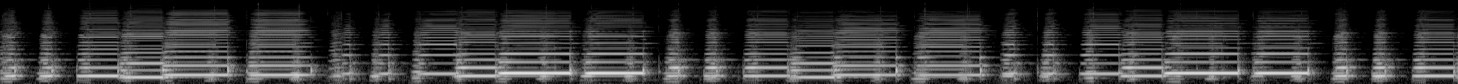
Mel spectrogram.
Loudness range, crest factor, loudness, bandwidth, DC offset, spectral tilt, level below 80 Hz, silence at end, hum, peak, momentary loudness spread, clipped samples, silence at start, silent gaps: 7 LU; 12 dB; -16 LUFS; 13.5 kHz; under 0.1%; -3.5 dB/octave; -60 dBFS; 0 s; none; -4 dBFS; 12 LU; under 0.1%; 0 s; none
